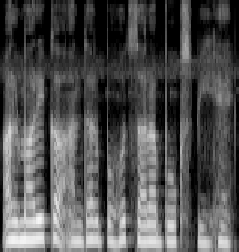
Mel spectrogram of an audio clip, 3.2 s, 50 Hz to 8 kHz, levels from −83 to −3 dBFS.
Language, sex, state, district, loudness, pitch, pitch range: Hindi, female, Arunachal Pradesh, Lower Dibang Valley, -15 LUFS, 195 Hz, 185-210 Hz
